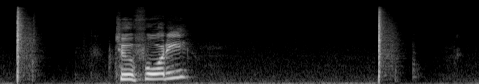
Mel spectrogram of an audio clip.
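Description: A low-power gun of about 2.5 to 3 joules is fired over a chronograph: two sharp close cracks a few seconds apart, with a person speaking briefly between them.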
